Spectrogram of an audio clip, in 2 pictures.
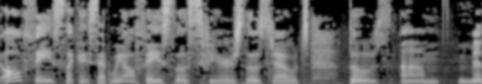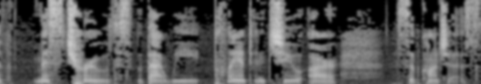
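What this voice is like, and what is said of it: Slightly raspy voice. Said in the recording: “if my voice is kind of like raspy.”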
